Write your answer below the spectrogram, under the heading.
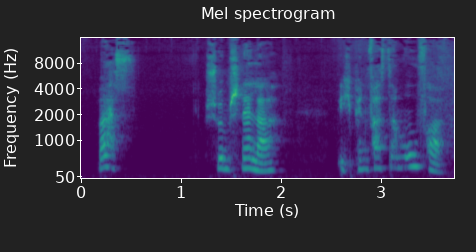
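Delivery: whispering. Swimming ahead of Philipp, Anne answers him, whispered. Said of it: "flüsterte sie".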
